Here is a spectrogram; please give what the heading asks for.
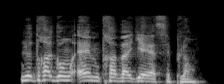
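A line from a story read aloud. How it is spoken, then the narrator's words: Plain. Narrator (French): dit Egwene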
